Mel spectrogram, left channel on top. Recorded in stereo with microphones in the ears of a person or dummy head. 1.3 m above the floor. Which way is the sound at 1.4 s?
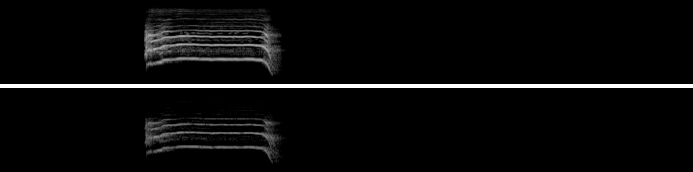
65° left (ahead or behind).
